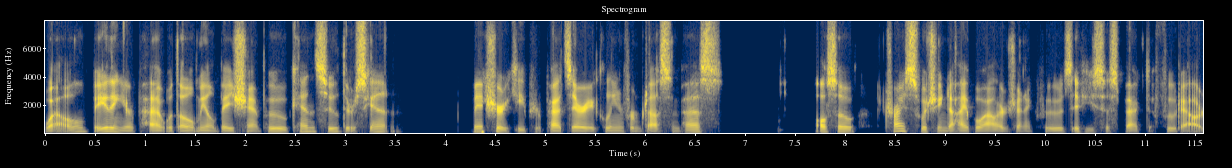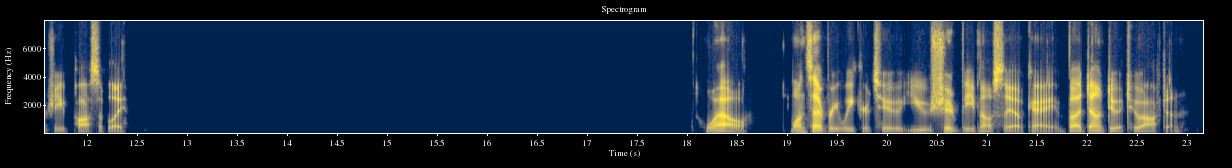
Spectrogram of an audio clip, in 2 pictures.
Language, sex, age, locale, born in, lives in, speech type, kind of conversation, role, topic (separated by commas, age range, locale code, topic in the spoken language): English, male, 20-24, en-US, United States, United States, read, expert-assistant, expert, What should I do if my pet is scratching excessively?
